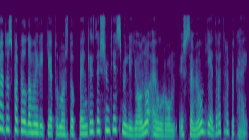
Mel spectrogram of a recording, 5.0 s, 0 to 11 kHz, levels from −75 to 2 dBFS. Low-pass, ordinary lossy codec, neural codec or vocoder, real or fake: 7.2 kHz; MP3, 96 kbps; codec, 16 kHz, 4 kbps, FreqCodec, smaller model; fake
